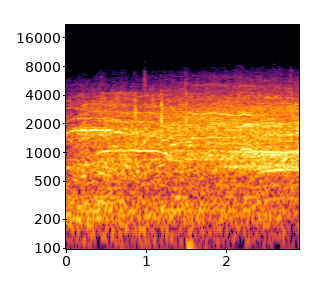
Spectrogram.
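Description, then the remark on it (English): A large crowd at a dinner in a packed hotel ballroom cheers and whoops continuously as former Vermont governor Howard Dean enters, a dense, loud roar of voices with occasional higher shouts rising above it. “The former Vermont governor got an enthusiastic welcome as soon as he entered the packed hotel ballroom.”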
